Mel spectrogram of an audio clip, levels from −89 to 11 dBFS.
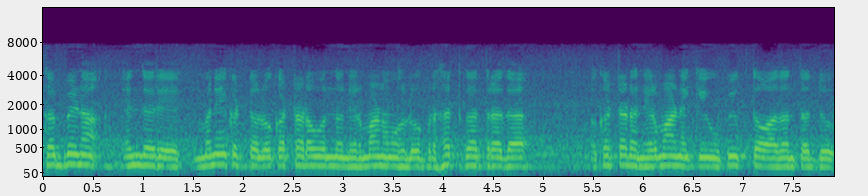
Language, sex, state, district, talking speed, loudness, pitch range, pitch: Kannada, male, Karnataka, Dharwad, 90 wpm, -13 LUFS, 145-165 Hz, 155 Hz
